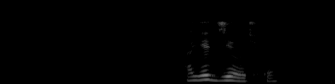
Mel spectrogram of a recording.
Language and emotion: Russian, neutral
